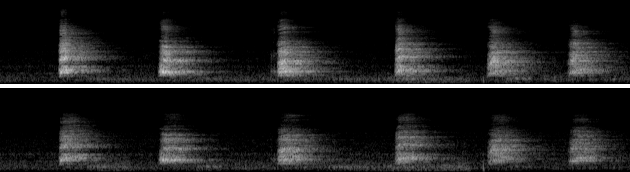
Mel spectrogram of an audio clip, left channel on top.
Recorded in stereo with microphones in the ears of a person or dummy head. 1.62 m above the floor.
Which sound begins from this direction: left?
A dog barking, at 0.6 s.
